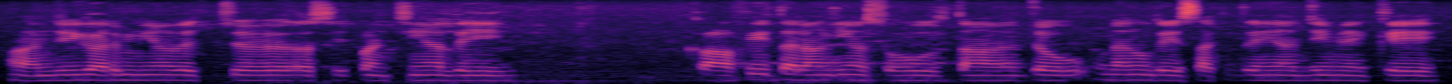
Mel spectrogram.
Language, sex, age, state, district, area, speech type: Punjabi, male, 18-30, Punjab, Shaheed Bhagat Singh Nagar, rural, spontaneous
